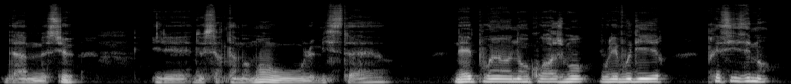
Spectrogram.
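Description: A man's voice: lowish voice, fairly even intonation, measured pace, mellow, voice pushed up. A man reading the part of a courteous, eager young nobleman in an audiobook, polite and somewhat agitated. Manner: polite, earnest, a little agitated.

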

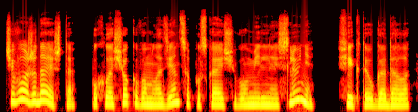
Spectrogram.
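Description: A woman's voice: medium pitch, fairly quick, darkish tone, no room sound, studio quality, natural voice. A woman reading the part of a scornful male demon knight in a storybook, speaking in a sneering, taunting way.

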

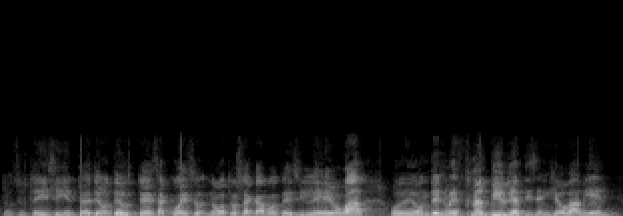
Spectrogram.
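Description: A man's voice: high voice, fairly quick. A male pastor, teaching a sermon in a conversational way and often checking that the congregation follows. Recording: dull lo-fi sermon recording.

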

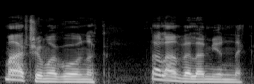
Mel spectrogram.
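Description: A man's voice: medium pitch, very animated, creaky, a little mellow, clean tone. A man voicing a tired, indifferent woman in an audiobook, speaking in a raised, weary tone. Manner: weary, detached.

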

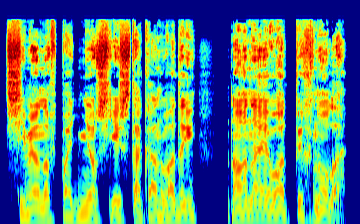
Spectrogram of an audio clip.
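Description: A man reading a novel aloud as audiobook narrator, measured and even. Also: low voice, no room sound, studio quality.

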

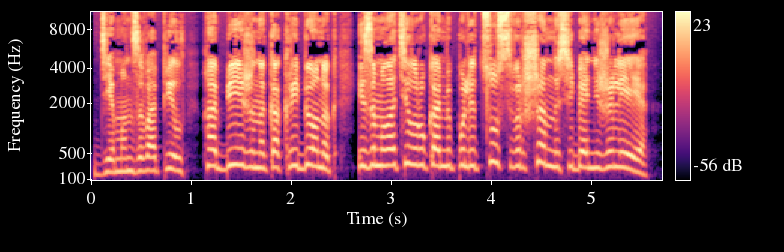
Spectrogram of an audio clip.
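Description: A woman narrating a fantasy story in an expressive, lively reading. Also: high-pitched, brisk, no echo, studio quality. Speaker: audiobook narrator.

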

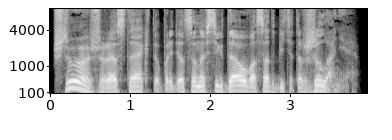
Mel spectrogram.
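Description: A man's voice: mid-range voice, animated, moderate pace, a little mellow, dry recording, clean studio sound, natural voice. A man voicing a young male gamer hero who mocks and threatens his enemies, in a raised, grinning tone. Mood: menacing. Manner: mocking, menacing.

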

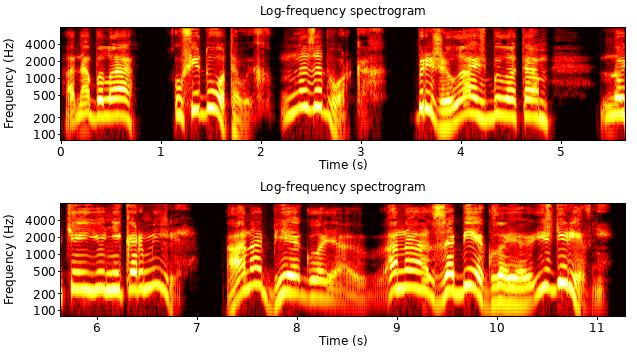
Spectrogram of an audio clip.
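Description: A man reading an audiobook, putting on the voice of an excited, insistent teenage schoolboy. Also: sits high, measured pace, vocal fry, dry recording, studio quality, pitched above the performer's own voice, exaggerated voice. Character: eager, bossy teenage schoolboy, talking fast.

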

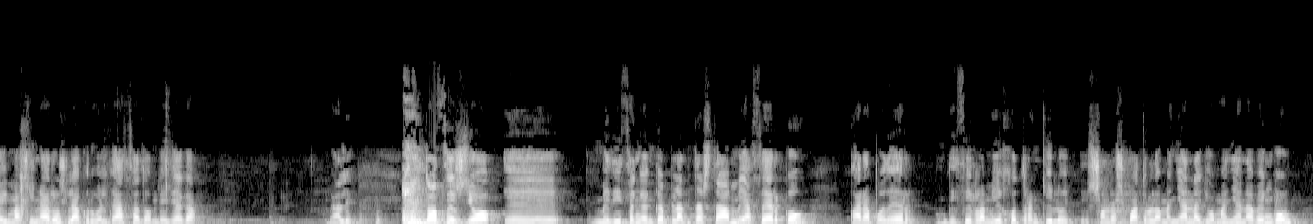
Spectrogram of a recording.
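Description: A middle-aged mother giving an emotional personal testimony, earnest, acting out the dialogue and rising to indignant outbursts. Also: medium pitch.

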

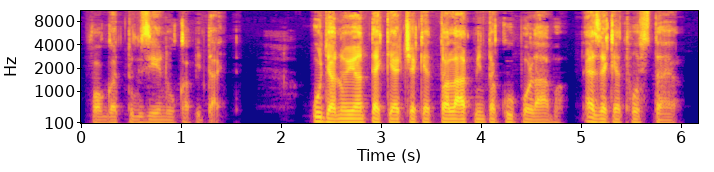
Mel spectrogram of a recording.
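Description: A man's voice: on the low side, level tone, darkish tone, no echo. A man reading a science fiction audiobook aloud, lifting his voice to act out each character's quoted lines. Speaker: audiobook reader.

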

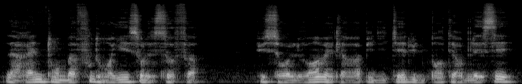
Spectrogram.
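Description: A man narrating a classic novel as an audiobook, in a measured, dramatic way. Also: lowish voice, steady tone, darkish tone, breathy edge.

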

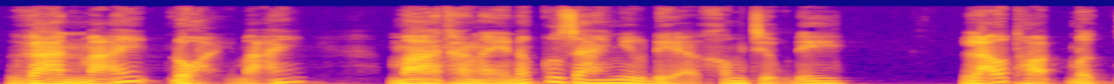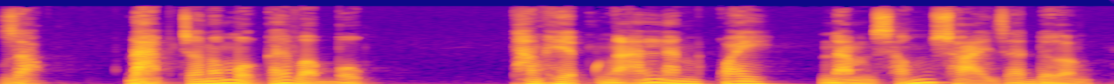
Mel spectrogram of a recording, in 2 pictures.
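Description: A man narrating a story in a lively, colloquial storytelling manner. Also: fairly low pitch, moderate pace, husky, dry recording, clean studio sound.

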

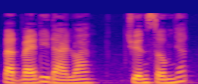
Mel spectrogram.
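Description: A curt, commanding wealthy father , read by a woman narrator in a storybook drama. He gives orders in short, clipped lines, in a low voice. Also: normal speed, close to an everyday voice.

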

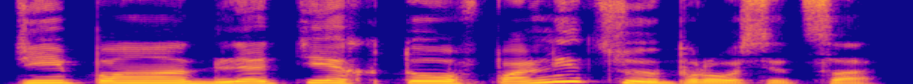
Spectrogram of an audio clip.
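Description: A man's voice: high-pitched, very animated, measured pace, dark tone, no room sound, clean studio sound, voice pushed up. A man voicing a touchy male demon who runs the city police and talks in thuggish street slang. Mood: casual report.

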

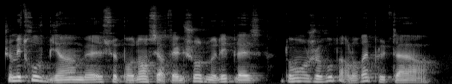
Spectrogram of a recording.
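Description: A man reading the lines of an earnest young fiancé in an audiobook, calm and steady. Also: on the low side, moderate pace.

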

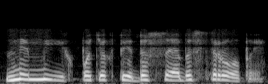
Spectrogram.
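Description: A man's voice: high-pitched, big pitch swings, moderate pace, no echo, pitched above the performer's own voice. A man voicing a grumbling, scolding male paratrooper who tells off a comrade in a read-aloud story. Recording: tinny phone-like dry sound.

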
